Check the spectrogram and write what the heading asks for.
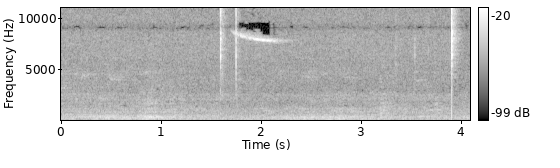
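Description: Small neodymium ball magnets clicking as a sheet of them is bent inward by hand: two sharp ticks close together about one and a half seconds in and one more just before the end, with faint handling in between.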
